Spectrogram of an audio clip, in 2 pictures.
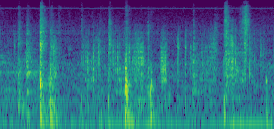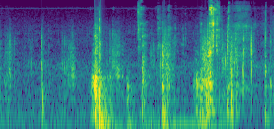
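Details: Irregular dull clunks and thuds in bursts from the rear of the car with a faint low hum behind, pointing to a loose rear suspension part knocking.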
